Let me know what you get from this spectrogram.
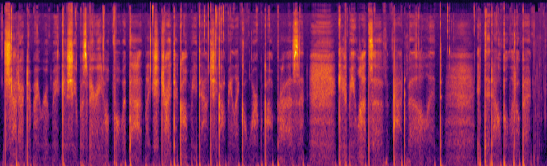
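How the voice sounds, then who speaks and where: A young woman telling a personal story in a chatty whisper, with many fillers. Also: low-quality recording. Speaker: vlogger.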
